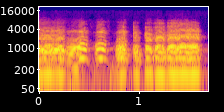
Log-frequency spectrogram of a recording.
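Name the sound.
flock of geese honking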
